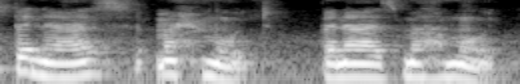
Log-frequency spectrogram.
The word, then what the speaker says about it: Banaz Mahmod: get to know bananas her name was benaz mahamud is the other way to pronounce it she was a beautiful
